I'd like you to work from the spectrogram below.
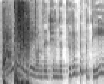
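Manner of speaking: loud burst at the start; angry, exasperated telling-off; scolding. Acted. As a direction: scold her for her thieving. Acted scolding of a thieving girl.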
